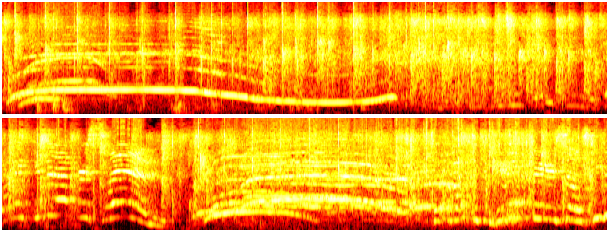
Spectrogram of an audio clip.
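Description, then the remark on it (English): A crowd applauds loudly and steadily for about twelve seconds as a woman comedian is introduced, dense clapping mixed with rising and falling whoops and cheers, swelling again near the end. “So please, give a round of applause for one of the funniest women that have come up in a long, long time,”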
